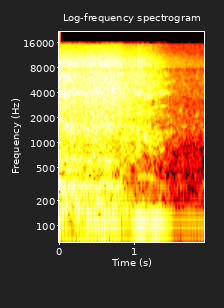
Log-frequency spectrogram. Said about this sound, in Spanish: Uy, va a pasar una moto, esperamos que pase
